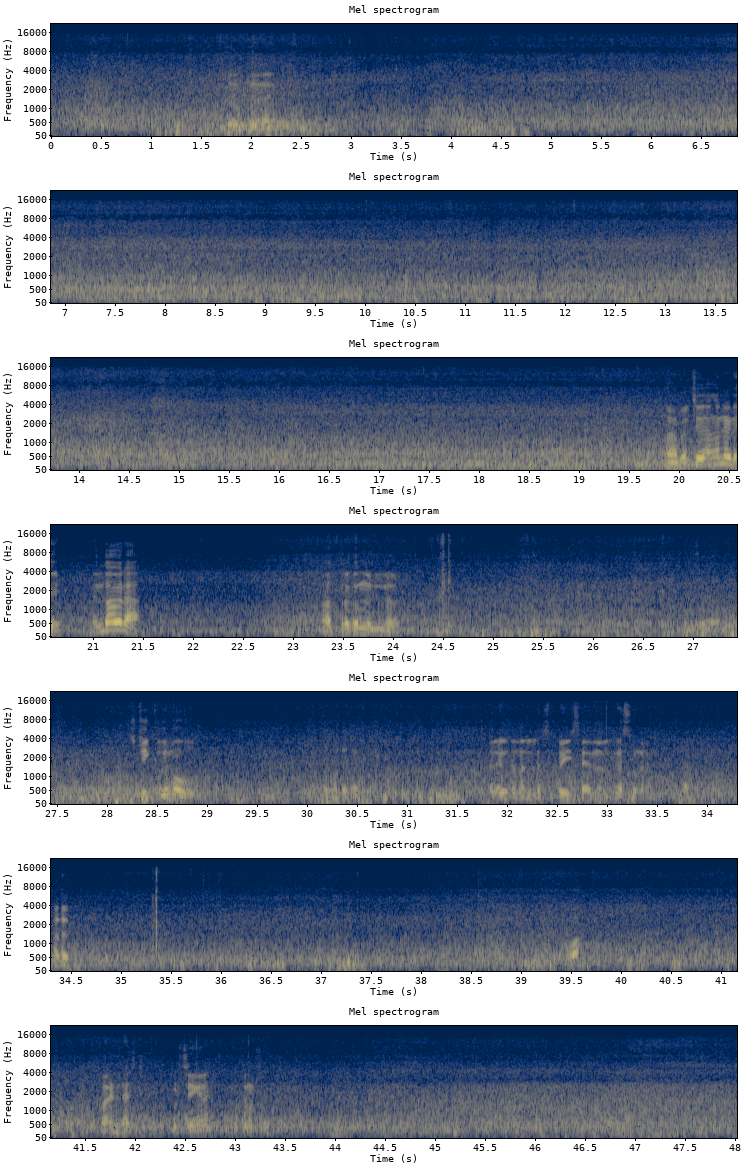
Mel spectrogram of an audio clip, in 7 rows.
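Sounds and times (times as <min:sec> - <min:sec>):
sea surf: 0:00.0 - 0:48.0
wading through shallow water: 0:00.0 - 0:48.0
wind buffeting microphone: 0:01.0 - 0:04.9, 0:24.2 - 0:42.2
sharp click: 0:35.3 - 0:35.5.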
